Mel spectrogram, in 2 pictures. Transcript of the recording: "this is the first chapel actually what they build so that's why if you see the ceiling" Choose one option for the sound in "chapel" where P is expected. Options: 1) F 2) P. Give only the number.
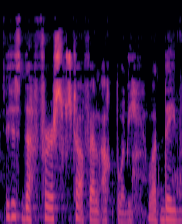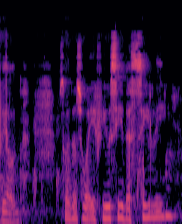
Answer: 1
